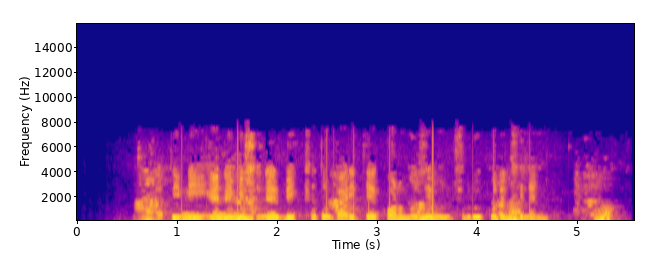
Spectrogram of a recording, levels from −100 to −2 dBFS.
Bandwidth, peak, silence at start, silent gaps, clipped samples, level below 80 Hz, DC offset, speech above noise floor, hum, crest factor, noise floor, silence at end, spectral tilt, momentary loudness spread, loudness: 7.6 kHz; -2 dBFS; 0.6 s; none; under 0.1%; -46 dBFS; under 0.1%; 55 dB; none; 14 dB; -69 dBFS; 0.2 s; -6 dB/octave; 10 LU; -15 LUFS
